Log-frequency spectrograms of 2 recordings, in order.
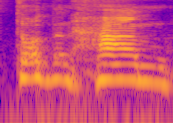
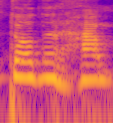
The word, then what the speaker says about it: Tottenham: No, in London it's called Tottenham. So in this case would be Tottenham Court Road, right? Tottenham. Tottenham. Not Tottenham, never.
